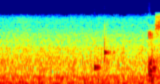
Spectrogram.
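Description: Two short electronic beeps about a second in, the second higher than the first, over a low steady hum.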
